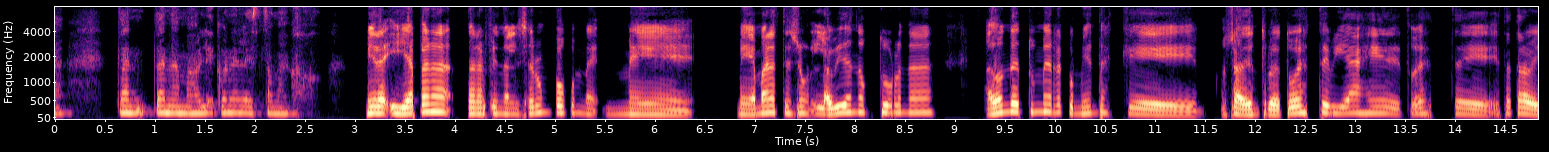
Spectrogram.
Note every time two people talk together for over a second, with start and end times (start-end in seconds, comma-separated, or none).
none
